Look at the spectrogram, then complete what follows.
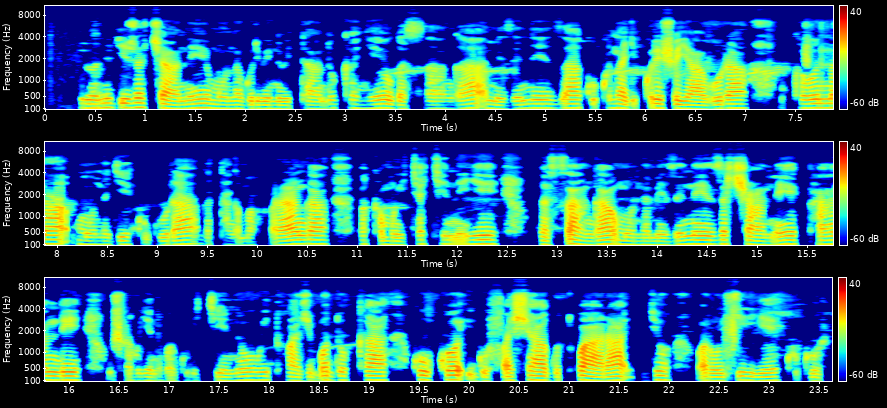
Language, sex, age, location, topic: Kinyarwanda, male, 25-35, Musanze, finance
